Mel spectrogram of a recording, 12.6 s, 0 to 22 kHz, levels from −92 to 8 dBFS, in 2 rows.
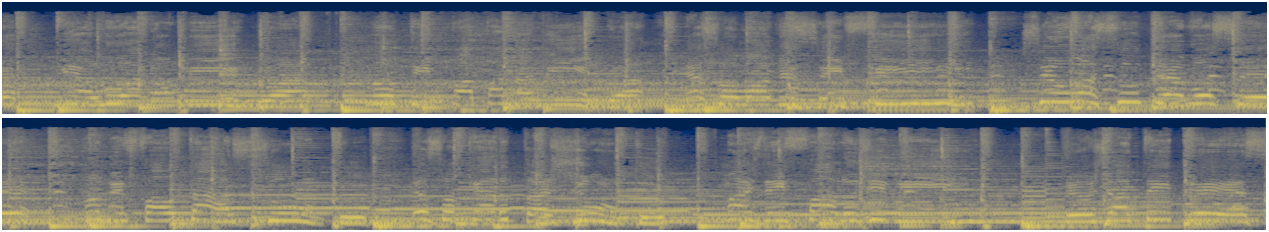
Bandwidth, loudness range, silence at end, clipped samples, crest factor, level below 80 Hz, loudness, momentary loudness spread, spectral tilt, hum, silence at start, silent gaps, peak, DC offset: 16.5 kHz; 1 LU; 0 s; under 0.1%; 12 dB; -36 dBFS; -13 LUFS; 2 LU; -5.5 dB/octave; none; 0 s; none; 0 dBFS; under 0.1%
